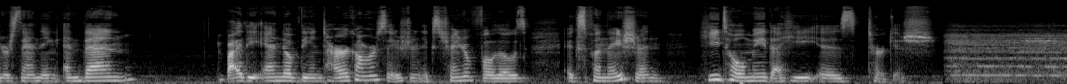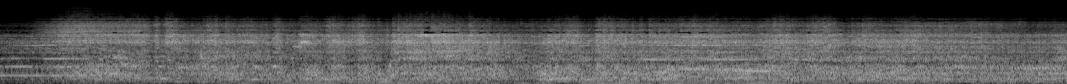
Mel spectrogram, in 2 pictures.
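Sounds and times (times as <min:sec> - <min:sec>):
speech: 0:00.0 - 0:01.5, 0:02.2 - 0:09.8
airplane crashing sound effect engine roar: 0:09.5 - 0:21.3.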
